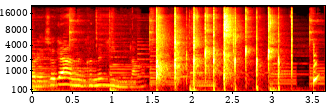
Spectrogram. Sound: clap / Clap / Clap / Clap

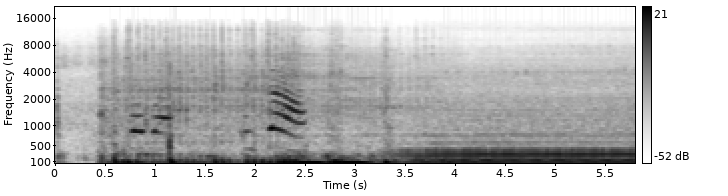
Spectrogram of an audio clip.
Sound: motor whirring

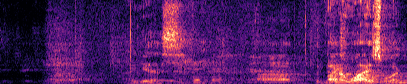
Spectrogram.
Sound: laughter

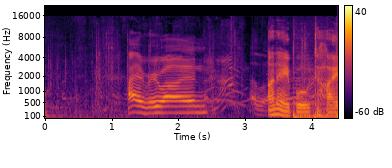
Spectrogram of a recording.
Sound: others call greetings

